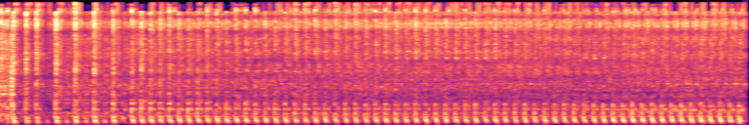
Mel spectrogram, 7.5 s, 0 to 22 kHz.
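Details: 1977 MTD 990 (badged Dayton, 16 hp) riding mower after electrical no-start repair, running while battery reads 13 V, up from 12, showing it charges: fast, even single-cylinder beat with crisp firing pulses, no misses or knocks; healthy.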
